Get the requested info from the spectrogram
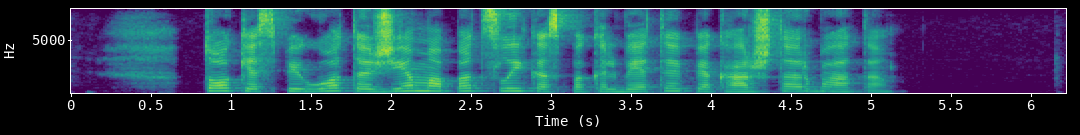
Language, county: Lithuanian, Klaipėda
